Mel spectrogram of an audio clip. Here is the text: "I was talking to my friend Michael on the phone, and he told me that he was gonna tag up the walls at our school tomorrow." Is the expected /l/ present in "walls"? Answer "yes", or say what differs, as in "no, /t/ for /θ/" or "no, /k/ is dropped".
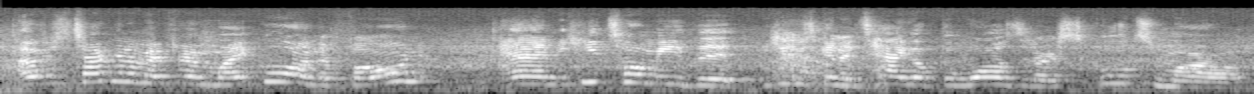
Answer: yes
